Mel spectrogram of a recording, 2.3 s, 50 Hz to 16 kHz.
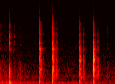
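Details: Vintage JBL L-40 loudspeaker, JBL 127A driver being re-foamed: five light taps on the cone each give a short buzzy rattle as the glue sets, so the voice coil is off-center and rubbing in the gap.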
